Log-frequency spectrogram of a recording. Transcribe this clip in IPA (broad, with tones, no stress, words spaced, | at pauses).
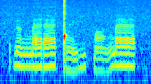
ɗə̃˦ŋ͡mæ˦ ɾæ˦ǃɛ̃˨ʎi˦k͡pɑ̃˨ ŋ͡mæ˦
